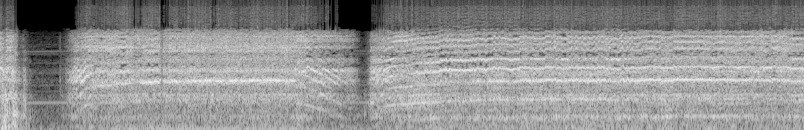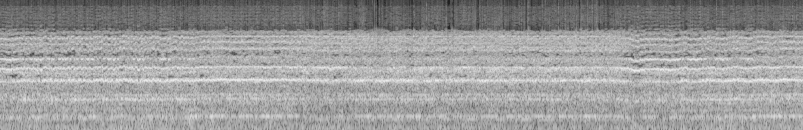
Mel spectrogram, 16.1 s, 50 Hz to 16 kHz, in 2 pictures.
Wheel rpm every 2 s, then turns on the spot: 140, 140, 190, 230, 210, 230, 230, 220.
none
